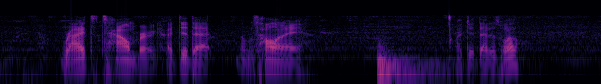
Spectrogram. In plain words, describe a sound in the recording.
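Bright electronic notification tones sweep up and down in quick bursts.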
